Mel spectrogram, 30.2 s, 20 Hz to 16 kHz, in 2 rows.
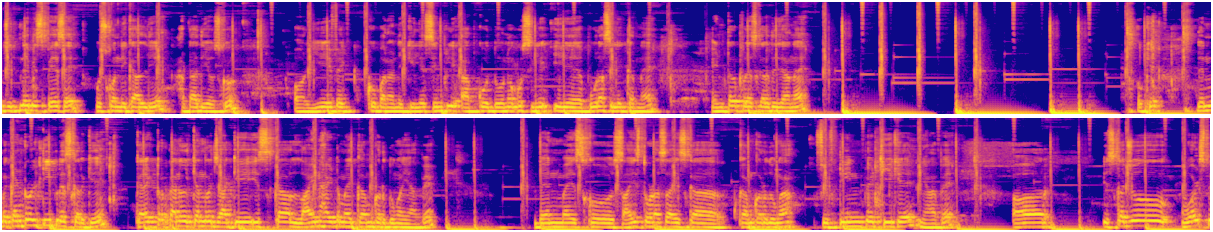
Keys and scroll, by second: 8.2 Return, 9.0 Right, 9.3 Right, 10.8 Left, 10.9 Left, 11.1 BackSpace, 11.4 Right, 12.4 Return, 12.7 Right, 12.8 Right, 13.0 Right, 13.1 Right, 13.3 Return, 13.9 Right, 14.7 Right, 25.9 KP_1, 26.0 KP_5.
